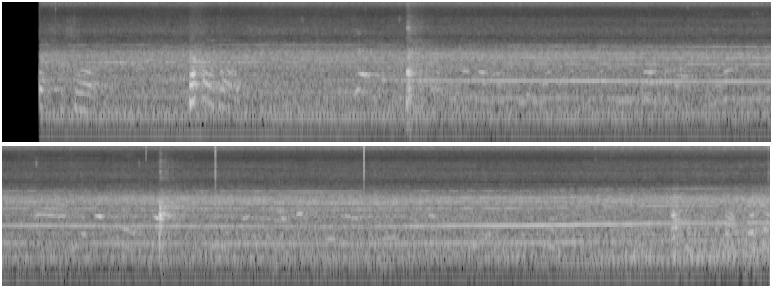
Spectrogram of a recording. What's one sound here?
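A snow groomer's engine rumbles steadily close by.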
